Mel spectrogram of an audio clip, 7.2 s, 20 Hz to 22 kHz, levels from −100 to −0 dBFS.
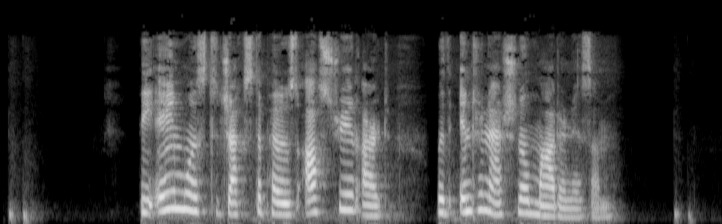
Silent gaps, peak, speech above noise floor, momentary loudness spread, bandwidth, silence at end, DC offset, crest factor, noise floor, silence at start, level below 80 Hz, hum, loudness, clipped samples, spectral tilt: none; -2 dBFS; 68 dB; 11 LU; 12.5 kHz; 0.45 s; under 0.1%; 18 dB; -86 dBFS; 0.1 s; -62 dBFS; none; -18 LUFS; under 0.1%; -3 dB/octave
